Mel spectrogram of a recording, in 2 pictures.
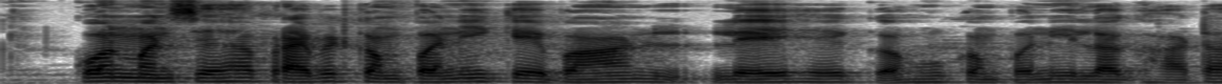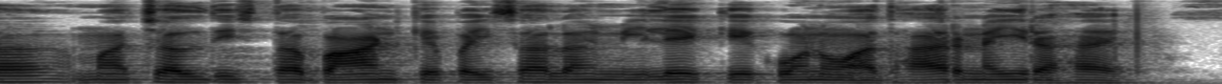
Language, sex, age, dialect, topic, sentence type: Chhattisgarhi, male, 25-30, Central, banking, statement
